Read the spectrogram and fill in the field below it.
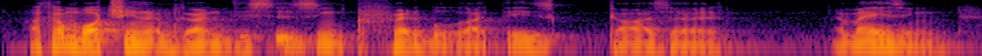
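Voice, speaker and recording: A man's very deep, low voice with a dark, mellow tone and an Australian accent, moderate in pace, lively in intonation, on a very clean recording with a silent background. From Australia, Melbourne (Richmond), Vietnamese Australian. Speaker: DJ. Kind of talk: casual chat.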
